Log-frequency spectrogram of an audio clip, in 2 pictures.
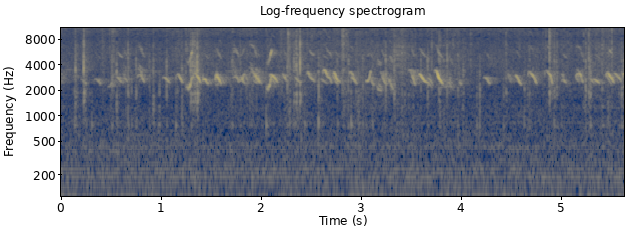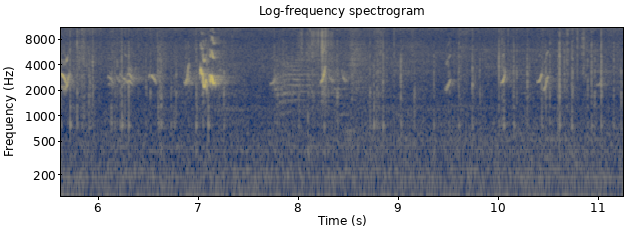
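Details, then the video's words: Chicks of domestic chicken peeping together in quick high chirps, with one sharper louder note about two-thirds through and sparser peeps toward the end, against low background hum. "MURGI Baby "Chicks Chirping" Sound"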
